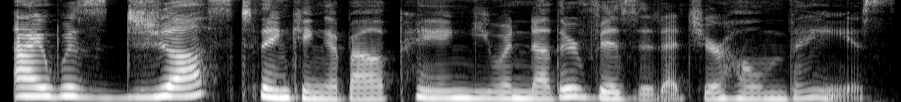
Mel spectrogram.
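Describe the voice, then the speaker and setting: A woman's voice: mid-range voice, natural voice. A woman voicing a chatty, teasing zombie in a comedic audio roleplay, talking casually and playfully straight to the listener. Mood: teasing, persuasive. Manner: casual, playful, taunting, slangy, drawn-out delivery. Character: chatty, teasing, cocky female zombie hunting a human survivor.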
